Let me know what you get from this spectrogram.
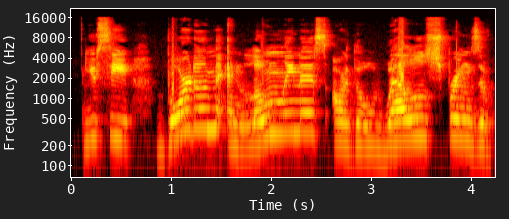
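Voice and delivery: deliberate recital building to loud, urgent peaks, then easing off; slam poetry. Acted. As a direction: perform it as a slam poem, with weighty pauses. Performs own slam poem.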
